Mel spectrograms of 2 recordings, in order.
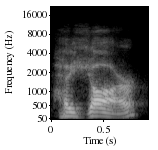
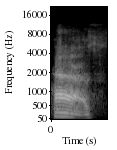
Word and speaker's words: Haz: right H or has well technically my name is haar okay but uh for all you uh English folks we say has yes sir sh K9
